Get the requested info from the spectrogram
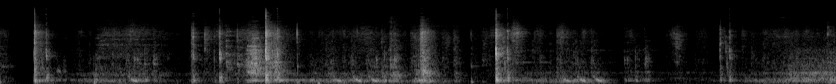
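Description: Deal or No Deal The Crazy Chair fruit machine being played: button presses and reels spinning and stopping make a string of sharp clicks and clunks, the loudest about two and a half and five seconds in, over the machine's electronic tones.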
